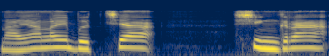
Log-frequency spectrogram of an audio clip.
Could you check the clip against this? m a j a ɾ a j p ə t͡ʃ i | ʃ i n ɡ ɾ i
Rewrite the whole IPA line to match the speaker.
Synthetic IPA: n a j a l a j b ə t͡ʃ a | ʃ i ŋ ɡ ɾ a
